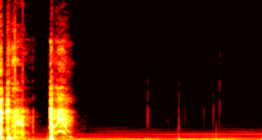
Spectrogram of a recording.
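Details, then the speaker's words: Adult with a lingering cold, possibly a mild flu, who says they are wheezing but feeling better: two harsh, loose coughs in quick succession, with faint background music. "i have still been struggling with my cold which i'm hoping is not just a super mild flu"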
